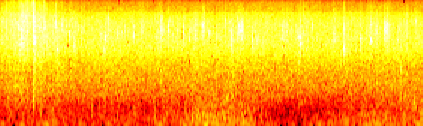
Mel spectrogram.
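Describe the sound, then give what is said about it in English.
Rain falls on mud as a faint, steady hiss. Soft, scattered patter of drops runs through it without a break. “Rain washes over the mud.”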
